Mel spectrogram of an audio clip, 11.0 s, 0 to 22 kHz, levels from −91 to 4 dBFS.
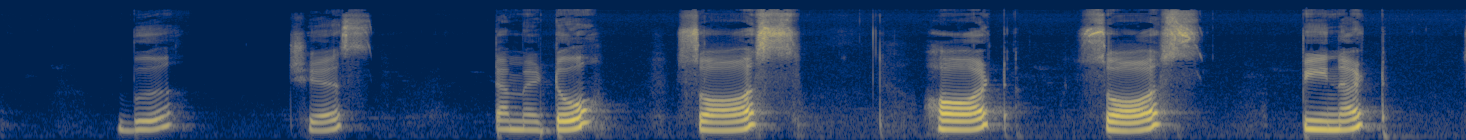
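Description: At 4.05 s the microphone volume is stepped up: the input gain jumps by about 9 dB in one instant, lifting the speech and the background noise together. Because the noise floor rises with the speech, this is a change at the capture device, not the talker leaning closer.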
